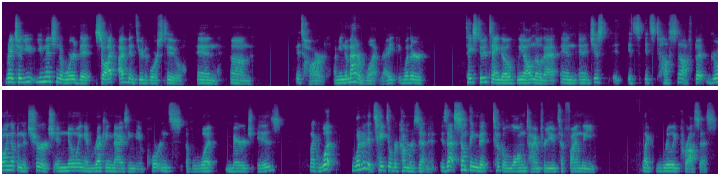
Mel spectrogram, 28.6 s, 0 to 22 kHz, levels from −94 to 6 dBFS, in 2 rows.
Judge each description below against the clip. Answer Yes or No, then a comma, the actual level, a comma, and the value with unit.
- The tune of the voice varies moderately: Yes, average, 3.4 semitones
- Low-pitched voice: No, medium, 155 Hz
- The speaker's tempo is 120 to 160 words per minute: No, average, 175 wpm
